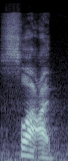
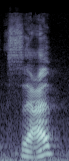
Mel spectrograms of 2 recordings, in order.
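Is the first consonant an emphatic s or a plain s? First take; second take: emphatic; plain. First: The word begins with an emphatic s sound. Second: The word begins with a plain s sound. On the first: "the correct pronunciation is صعب" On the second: "with the s sound sab"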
